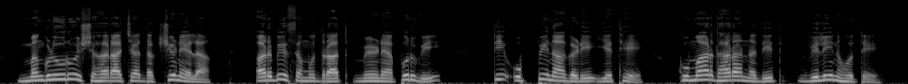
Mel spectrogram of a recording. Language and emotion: Marathi, neutral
